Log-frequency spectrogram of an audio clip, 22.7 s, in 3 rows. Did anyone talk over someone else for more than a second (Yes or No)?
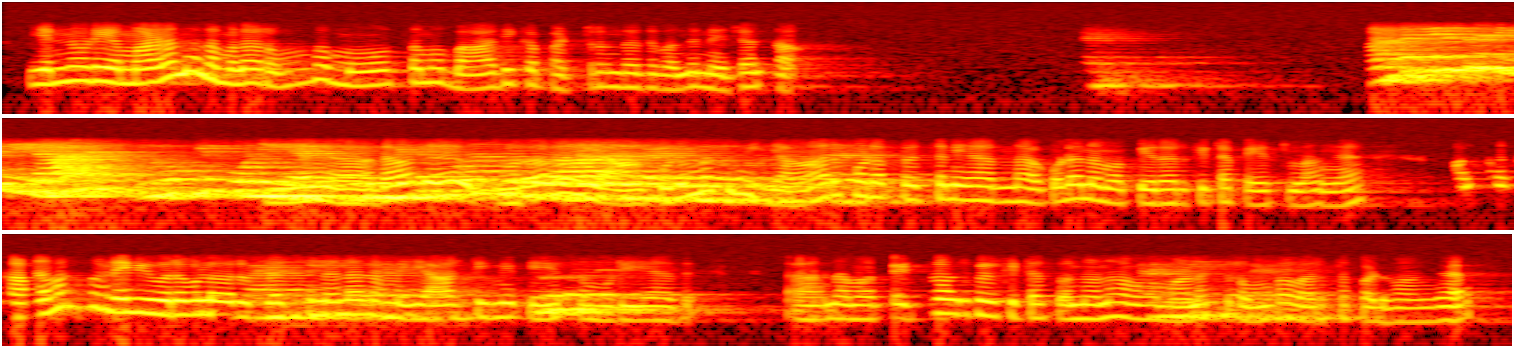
Yes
